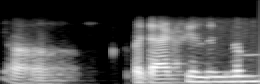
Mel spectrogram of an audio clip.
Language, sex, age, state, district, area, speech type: Malayalam, male, 18-30, Kerala, Wayanad, rural, conversation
